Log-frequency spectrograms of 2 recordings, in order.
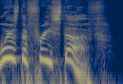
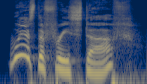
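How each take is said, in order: First: "Where's the free stuff?" asked high and slowly, stretched in disbelief; high incredulous. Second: "Where's the free stuff?" slow and flat in normal pitch, rising at end; drawn-out sarcastic repeat; dry repeat. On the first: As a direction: squeak it out, stunned. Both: Real, not acted. Repeats question, high then low.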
